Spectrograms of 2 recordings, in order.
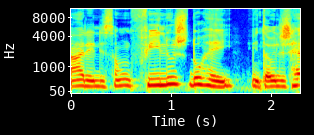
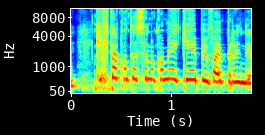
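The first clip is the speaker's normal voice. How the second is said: high, hurried worried questioning; retold alarm; 13 semitones higher, faster than usual. Hernani fretting that the crew will be arrested, high alarm. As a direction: imitate someone fretting in a raised pitch.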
